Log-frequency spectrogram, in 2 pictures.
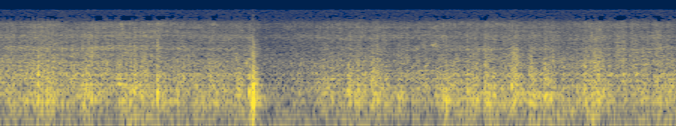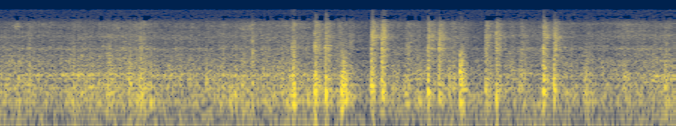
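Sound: moving train interior rumble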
